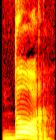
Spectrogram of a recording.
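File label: "дор", Komi, female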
